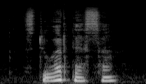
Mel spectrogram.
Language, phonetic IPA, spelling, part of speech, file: Polish, [ˌstʲjuʷarˈdɛsa], stewardesa, noun, LL-Q809 (pol)-stewardesa.wav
